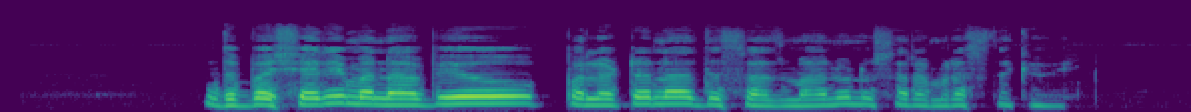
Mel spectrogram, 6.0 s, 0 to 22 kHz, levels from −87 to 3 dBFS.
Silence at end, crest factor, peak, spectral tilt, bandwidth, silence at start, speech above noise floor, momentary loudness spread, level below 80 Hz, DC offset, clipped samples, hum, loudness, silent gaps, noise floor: 0.65 s; 16 dB; -12 dBFS; -6 dB/octave; 9 kHz; 1 s; 54 dB; 19 LU; -82 dBFS; under 0.1%; under 0.1%; none; -25 LUFS; none; -79 dBFS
